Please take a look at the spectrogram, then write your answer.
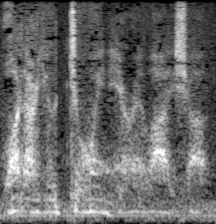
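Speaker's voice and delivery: very soft whisper; still small voice. Acted. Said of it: "But in a still small voice".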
